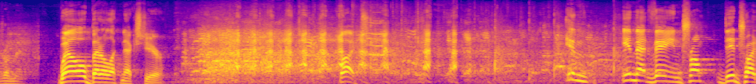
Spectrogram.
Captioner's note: laughter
